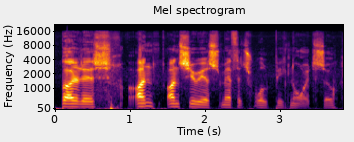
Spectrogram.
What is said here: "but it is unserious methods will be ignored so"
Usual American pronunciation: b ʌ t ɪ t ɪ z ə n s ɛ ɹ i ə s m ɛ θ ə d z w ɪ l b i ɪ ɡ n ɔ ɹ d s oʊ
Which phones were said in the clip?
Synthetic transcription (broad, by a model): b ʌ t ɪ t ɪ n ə n s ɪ ɹ i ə s m ɛ θ ə d z w ɪ l b i ɪ ɡ n ɔ ɹ d s oʊ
